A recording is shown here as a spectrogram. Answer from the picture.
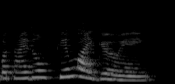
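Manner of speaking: normal talking voice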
